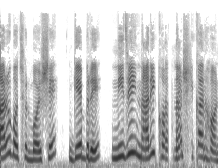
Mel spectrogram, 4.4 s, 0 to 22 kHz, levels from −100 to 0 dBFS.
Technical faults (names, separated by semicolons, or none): repeated packet loss (robotic sound)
